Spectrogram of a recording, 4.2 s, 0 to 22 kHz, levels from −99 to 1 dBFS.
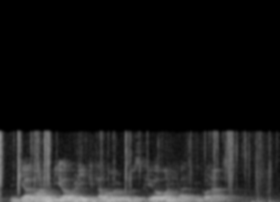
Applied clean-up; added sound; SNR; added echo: none; Crack; 11 dB; reverberation time 0.8 s.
